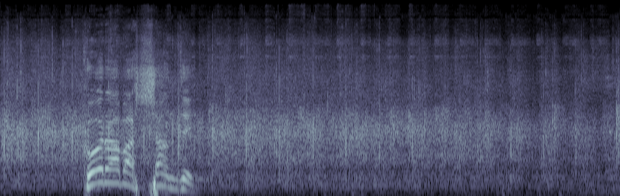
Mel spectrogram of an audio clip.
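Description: A church audience applauds and cheers in a broad, steady wash of clapping, with a brief spoken call near the start riding over the crowd noise.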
